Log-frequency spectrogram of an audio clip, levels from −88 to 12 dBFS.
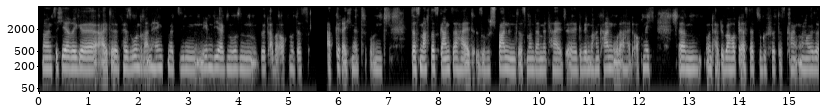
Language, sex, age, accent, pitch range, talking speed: German, female, 20-39, German, 175-205 Hz, 160 wpm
